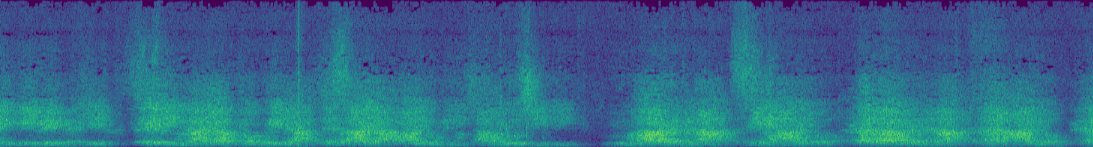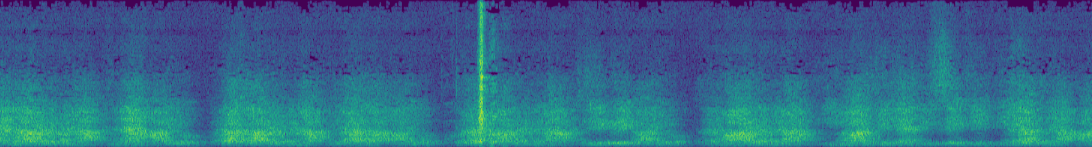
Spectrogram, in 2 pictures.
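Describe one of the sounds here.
An elderly man reads aloud steadily into a microphone, with short pauses.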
